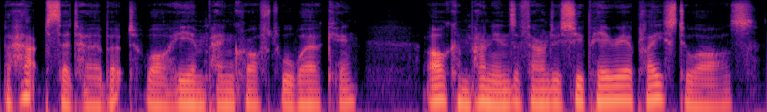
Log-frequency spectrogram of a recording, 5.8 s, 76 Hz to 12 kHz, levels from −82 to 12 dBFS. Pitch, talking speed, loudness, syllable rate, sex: 105 Hz, 190 wpm, -19 LUFS, 5.5 syllables/s, male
